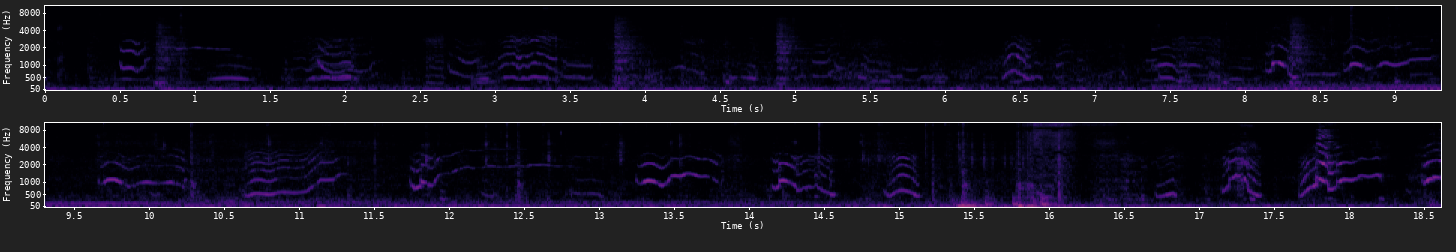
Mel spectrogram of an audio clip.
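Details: Newborn Jindo puppies, three days old, among a litter of nine with their mother Sarang. Many faint, thin, arching whimpers overlap in quick, irregular succession over a steady low hum, with a brief louder clatter near the end.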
